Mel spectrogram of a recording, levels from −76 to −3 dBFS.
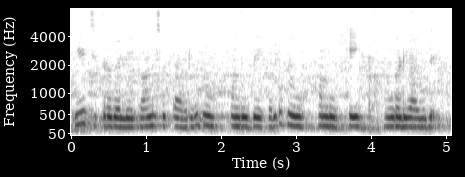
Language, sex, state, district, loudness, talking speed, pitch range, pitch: Kannada, female, Karnataka, Bijapur, -27 LUFS, 130 wpm, 215-225 Hz, 220 Hz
